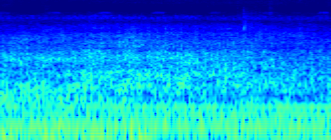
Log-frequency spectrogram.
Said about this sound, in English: Helicopters checking out what we're growing.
